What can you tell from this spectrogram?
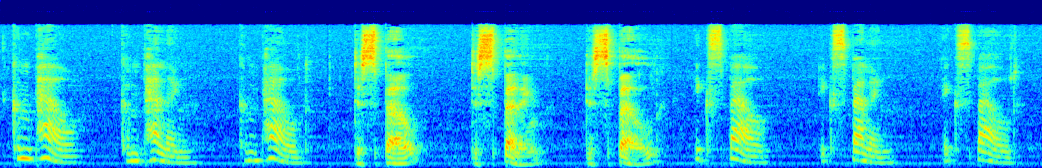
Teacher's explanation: the stress on the syllable PEL in all forms of the verb and its derivatives, and the E always has the short E1 sound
